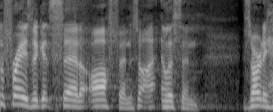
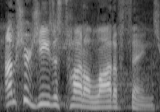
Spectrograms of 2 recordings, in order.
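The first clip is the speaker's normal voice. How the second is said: usual speaking voice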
